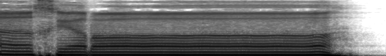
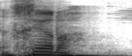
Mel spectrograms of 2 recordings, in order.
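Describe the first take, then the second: First: The ra vowel is held long. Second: The ra vowel is kept short. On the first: The word would contain a lengthening letter. The speaker calls it wrong. "kalau seandainya ro-nya ada alif, maka dibacanya" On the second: The word has no lengthening letter. The speaker calls it right. "maka dibaca biasa satu harokat"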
